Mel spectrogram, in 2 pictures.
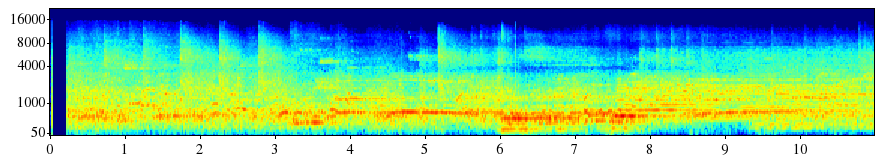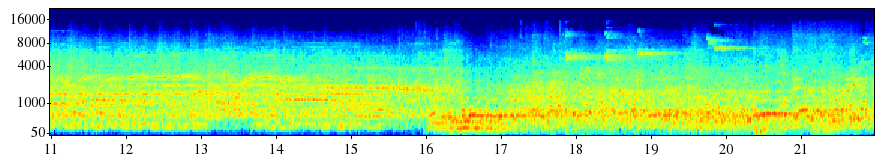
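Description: A large crowd murmurs in an echoing indoor hall.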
